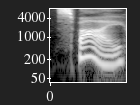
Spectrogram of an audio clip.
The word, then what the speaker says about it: zwei: This gives us zwei for two and zehn for 10.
